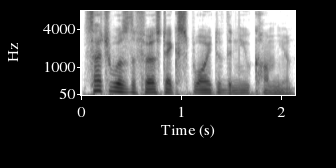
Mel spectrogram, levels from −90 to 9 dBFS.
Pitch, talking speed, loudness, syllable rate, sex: 100 Hz, 250 wpm, -18 LUFS, 5.9 syllables/s, male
